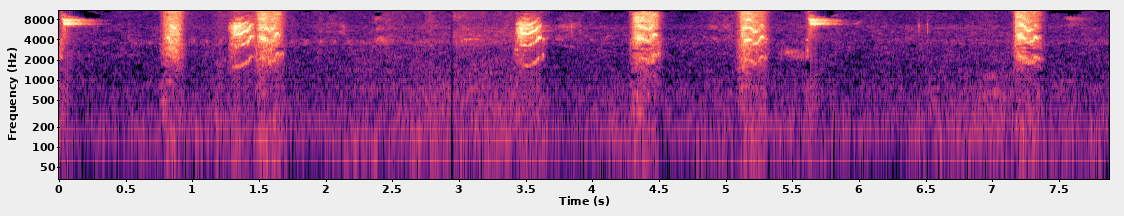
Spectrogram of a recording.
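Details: Female double-collared seedeater calls, played to excite males raised for singing tournaments: sharp, very high chips, some paired or with a slurred trailing note, spaced unevenly every one to two seconds.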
